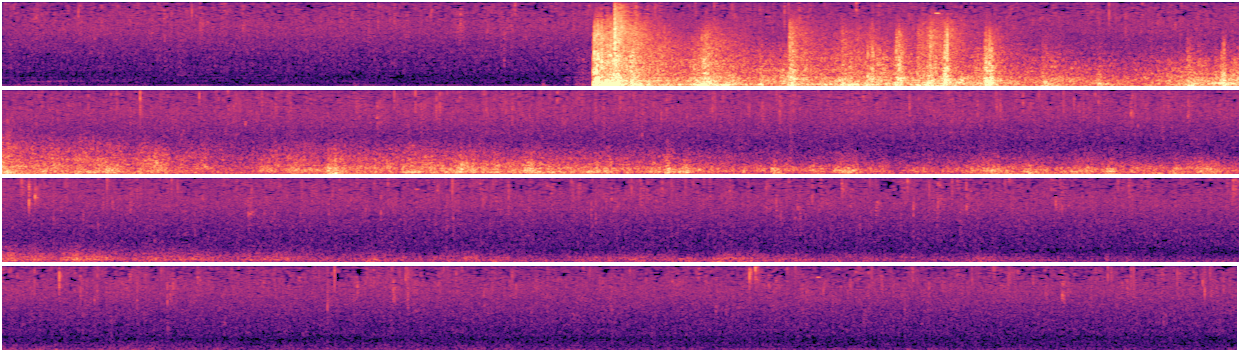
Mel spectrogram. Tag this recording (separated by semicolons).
lightning; field-recording; storm; weather; nature; thunder; thunderstorm; thunder-storm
